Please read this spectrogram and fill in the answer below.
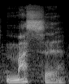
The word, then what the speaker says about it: Masse: For example, Straße, which is street, or Maß, which is measure, versus Masse. Masse is amount. It's spelled M-A-S-S-E. And that's a short vowel sound. So, Straße, Masse. – Straße, Masse. Mm-hmm.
